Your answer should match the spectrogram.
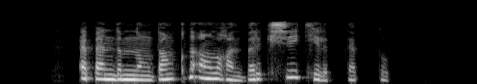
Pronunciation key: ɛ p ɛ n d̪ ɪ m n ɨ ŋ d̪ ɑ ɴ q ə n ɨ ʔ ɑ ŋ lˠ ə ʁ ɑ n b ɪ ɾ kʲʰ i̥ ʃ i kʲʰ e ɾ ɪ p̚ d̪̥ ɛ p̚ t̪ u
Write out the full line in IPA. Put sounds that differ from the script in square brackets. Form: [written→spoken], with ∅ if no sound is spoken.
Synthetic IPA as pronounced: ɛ p ɛ n d̪ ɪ m n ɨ ŋ d̪ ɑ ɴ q ə n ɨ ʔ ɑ ŋ lˠ ə ʁ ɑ n b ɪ ɾ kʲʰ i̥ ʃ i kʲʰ e [ɾ→l] ɪ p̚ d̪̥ ɛ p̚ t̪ u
